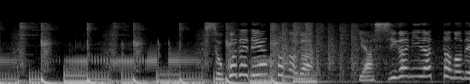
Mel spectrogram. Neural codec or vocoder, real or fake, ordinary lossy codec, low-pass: none; real; none; 7.2 kHz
